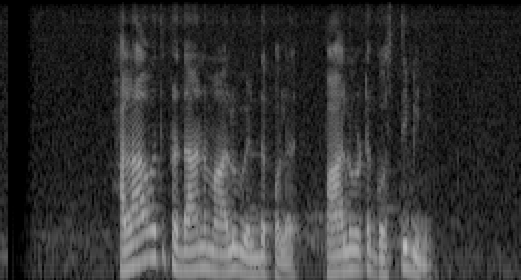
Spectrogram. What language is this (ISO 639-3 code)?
sin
